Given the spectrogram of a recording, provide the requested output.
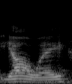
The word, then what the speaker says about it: Yahweh: We try to say it Yahweh, but that's even adding vowels into the Hebrew consonants because it's just a name that they did not pronounce because it was so personal.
